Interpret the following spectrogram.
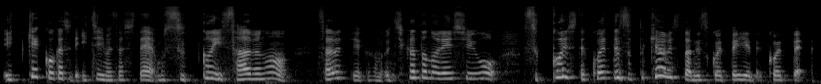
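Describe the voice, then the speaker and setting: A woman's voice: a little high, racing, hardly any pauses. A young woman hosting a casual livestream from indoors, chatting and giggling as she reacts to viewer comments. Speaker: idol livestream host.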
